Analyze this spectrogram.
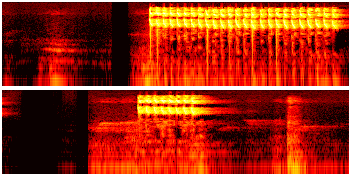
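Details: Cililin singing, offered as tutor material for songbirds: two bursts of a shrill, rapid pulsed trill, the first almost two seconds long, the second shorter, separated by quiet low rustling and a soft tap.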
